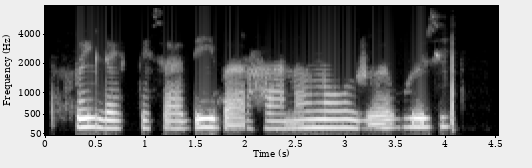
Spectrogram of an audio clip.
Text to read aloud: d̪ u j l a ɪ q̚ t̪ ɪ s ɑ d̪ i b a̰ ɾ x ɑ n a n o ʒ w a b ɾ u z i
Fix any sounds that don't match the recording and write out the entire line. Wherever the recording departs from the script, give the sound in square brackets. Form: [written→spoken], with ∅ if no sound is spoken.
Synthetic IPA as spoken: d̪ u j l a ɪ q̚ t̪ ɪ s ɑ d̪ i b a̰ ɾ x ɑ n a n o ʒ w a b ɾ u z i

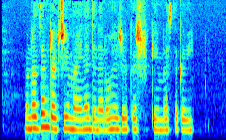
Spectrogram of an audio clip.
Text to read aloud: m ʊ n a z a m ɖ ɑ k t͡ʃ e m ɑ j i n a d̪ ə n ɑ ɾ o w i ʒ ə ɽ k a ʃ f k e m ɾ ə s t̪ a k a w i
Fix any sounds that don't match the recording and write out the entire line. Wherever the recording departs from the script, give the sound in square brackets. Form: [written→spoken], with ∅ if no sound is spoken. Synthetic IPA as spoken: m ʊ n a z a m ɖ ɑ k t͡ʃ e m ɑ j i n a d̪ ə n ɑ ɾ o [w→ɣ] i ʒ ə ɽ k a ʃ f k e m ɾ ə s t̪ a k a w i

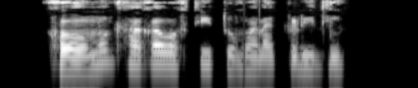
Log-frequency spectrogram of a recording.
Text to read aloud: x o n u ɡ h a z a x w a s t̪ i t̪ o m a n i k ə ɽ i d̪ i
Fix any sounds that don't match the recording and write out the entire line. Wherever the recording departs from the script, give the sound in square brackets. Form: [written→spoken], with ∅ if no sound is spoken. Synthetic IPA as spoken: x o [n→m] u ɡ h a [z→ɣ] a [x→∅] w a [s→x] t̪ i t̪ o m a n [i→a] k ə ɽ i d̪ i

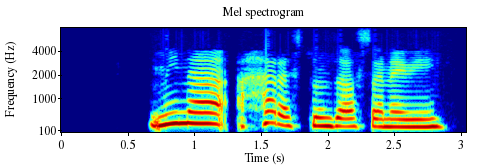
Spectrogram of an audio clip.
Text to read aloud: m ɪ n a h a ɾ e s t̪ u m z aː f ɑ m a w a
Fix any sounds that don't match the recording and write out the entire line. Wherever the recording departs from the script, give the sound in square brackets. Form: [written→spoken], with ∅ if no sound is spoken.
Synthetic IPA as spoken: m [ɪ→i] n a h a ɾ [e→a] s t̪ u [m→n] z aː [f→s] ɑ [m→n] a w [a→i]

